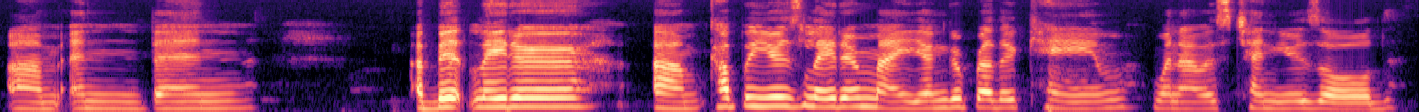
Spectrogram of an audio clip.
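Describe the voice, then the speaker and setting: Outdoors in a small vineyard on a summer evening, a young woman from Denmark, the guest designer, gives a casual, reflective interview full of ums, likes and soft laughter. Her medium-pitched voice is steady and a little slow, with a darkish tone. The noise-cancelling mic yields no echo but cuts off the highs.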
